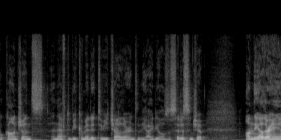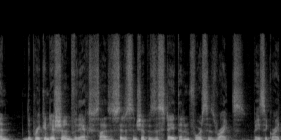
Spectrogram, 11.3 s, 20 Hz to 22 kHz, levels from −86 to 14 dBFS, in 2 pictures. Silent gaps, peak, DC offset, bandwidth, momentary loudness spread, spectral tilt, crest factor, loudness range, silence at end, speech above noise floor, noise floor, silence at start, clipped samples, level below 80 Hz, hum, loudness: none; -6 dBFS; under 0.1%; 17 kHz; 13 LU; -5 dB/octave; 22 dB; 7 LU; 0 s; 24 dB; -51 dBFS; 0 s; under 0.1%; -52 dBFS; none; -27 LUFS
